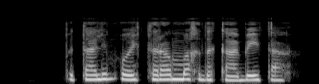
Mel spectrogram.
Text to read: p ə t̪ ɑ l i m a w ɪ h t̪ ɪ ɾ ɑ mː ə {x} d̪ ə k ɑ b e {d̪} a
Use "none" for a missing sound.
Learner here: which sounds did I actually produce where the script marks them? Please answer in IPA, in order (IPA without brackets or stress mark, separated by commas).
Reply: x, t̪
